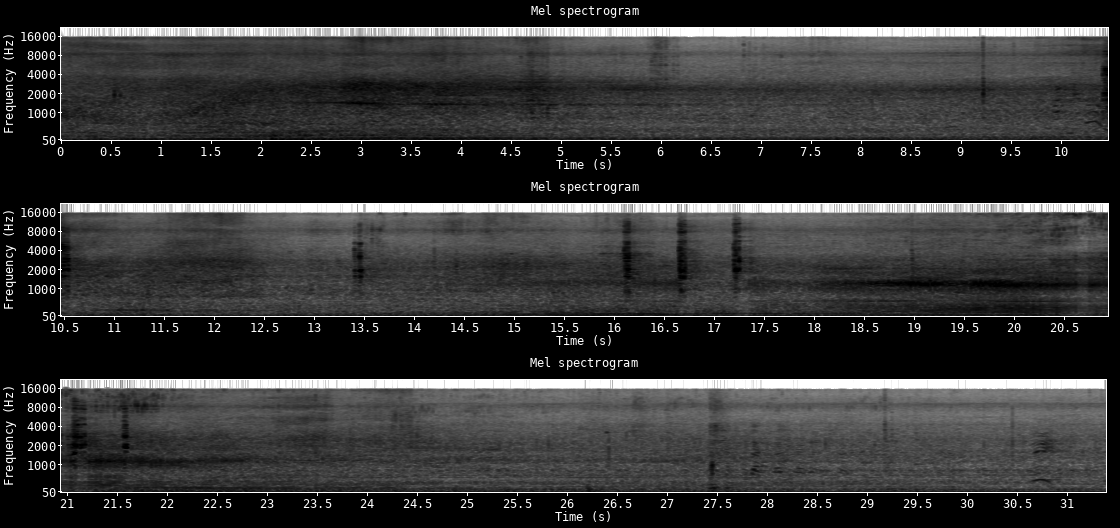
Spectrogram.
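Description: Outdoor street noise of passing road traffic, including a motorcycle, with a vehicle swelling past about two-thirds of the way through. Indistinct voices carry underneath, and several sharp knocks come in the middle stretch as wreckage is handled.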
